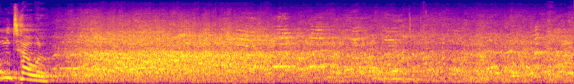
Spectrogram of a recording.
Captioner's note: audience laughing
